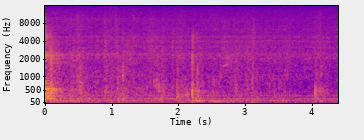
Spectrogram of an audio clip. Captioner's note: soft footsteps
